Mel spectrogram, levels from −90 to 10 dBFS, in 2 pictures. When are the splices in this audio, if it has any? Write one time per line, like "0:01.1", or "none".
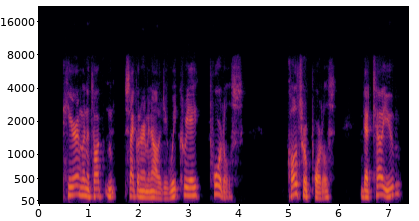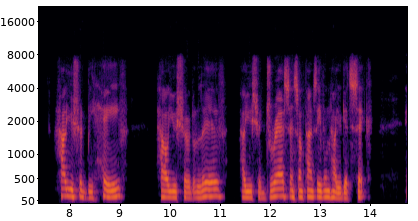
none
